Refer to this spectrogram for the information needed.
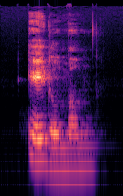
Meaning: nobleman, aristocrat
- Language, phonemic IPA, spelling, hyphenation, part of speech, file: Dutch, /ˈeː.dəlˌmɑn/, edelman, edel‧man, noun, Nl-edelman.ogg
